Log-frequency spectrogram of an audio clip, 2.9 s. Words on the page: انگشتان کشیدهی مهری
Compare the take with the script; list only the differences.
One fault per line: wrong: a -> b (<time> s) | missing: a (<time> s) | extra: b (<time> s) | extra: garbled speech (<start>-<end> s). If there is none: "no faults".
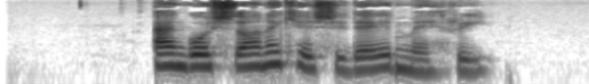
no faults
